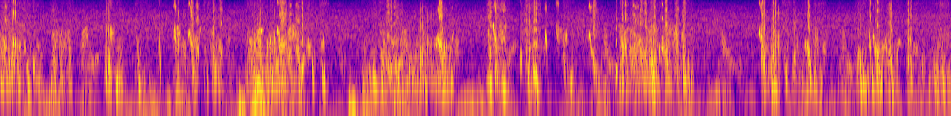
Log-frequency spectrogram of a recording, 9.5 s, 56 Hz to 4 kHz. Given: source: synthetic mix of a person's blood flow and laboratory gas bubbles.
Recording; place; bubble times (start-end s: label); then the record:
Doppler ultrasound of blood flow; precordium
0.00-0.44 s: bubbles
0.48-0.74 s: bubbles
1.02-1.25 s: bubbles
1.33-1.64 s: bubbles
1.72-2.26 s: bubbles
2.42-3.29 s: bubbles
3.60-4.59 s: bubbles
4.84-5.10 s: bubbles
5.16-5.50 s: bubbles
5.54-5.76 s: bubbles
5.86-6.01 s: bubbles
6.12-6.95 s: bubbles
7.56-8.28 s: bubbles
8.54-9.52 s: bubbles
From the record:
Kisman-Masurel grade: 444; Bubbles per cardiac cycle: continuous sound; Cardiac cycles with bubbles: 100%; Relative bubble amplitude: maximal (0.775 to 0.999); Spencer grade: 4 (maximum detectable bubble signal sounding continuously throughout systole and diastole of every cardiac period, and overriding the amplitude of the normal cardiac signals); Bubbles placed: only in the low amplitude regions of the cardiac cycle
